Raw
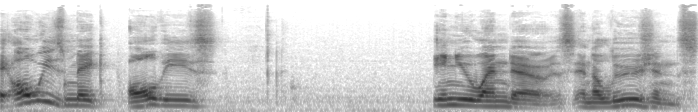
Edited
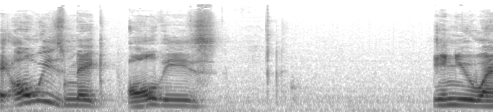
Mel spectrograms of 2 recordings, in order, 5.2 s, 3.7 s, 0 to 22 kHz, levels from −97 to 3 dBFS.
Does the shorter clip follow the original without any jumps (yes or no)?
yes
